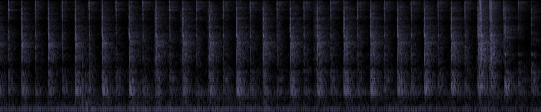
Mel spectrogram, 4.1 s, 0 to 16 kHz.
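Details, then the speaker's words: Junkyard ABS solenoid pack with a single solenoid powered by a homemade oscillator/flip-flop switch built for a 1996 Land Rover Discovery: crisp even clicking about two and a half per second; solenoid opening and closing normally. "you can hear that solenoid working that's what you want to hear"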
